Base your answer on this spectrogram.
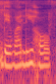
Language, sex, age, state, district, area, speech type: Assamese, female, 18-30, Assam, Morigaon, rural, spontaneous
